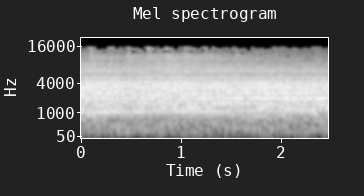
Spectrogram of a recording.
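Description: Rock music with electric guitar, a long held note sustaining over the band.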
